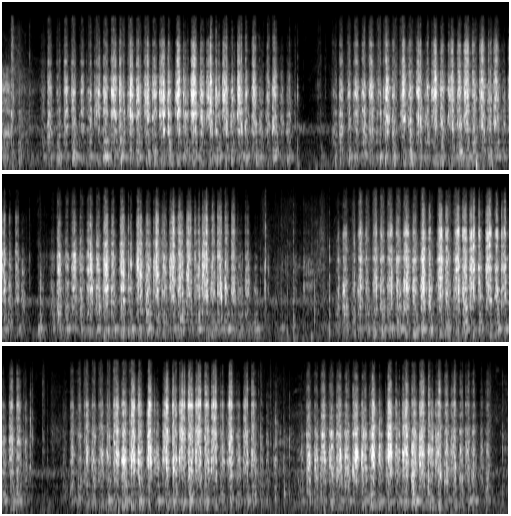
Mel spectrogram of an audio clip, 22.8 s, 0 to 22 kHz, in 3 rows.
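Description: Rapid scratching of the coating off a $5 Million Money Maker scratch-off lottery ticket's symbol area, in about six bursts of a few seconds each with short pauses between.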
